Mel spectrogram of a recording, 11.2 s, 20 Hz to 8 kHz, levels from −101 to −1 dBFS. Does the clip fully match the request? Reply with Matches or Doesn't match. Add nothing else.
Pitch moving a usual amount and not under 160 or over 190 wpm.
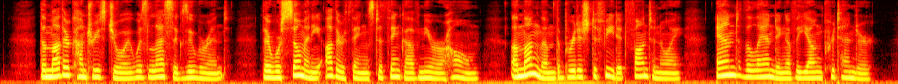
Matches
